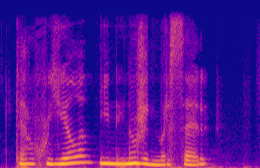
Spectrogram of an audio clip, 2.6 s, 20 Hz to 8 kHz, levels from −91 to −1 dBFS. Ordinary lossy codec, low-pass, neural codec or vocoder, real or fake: none; 7.2 kHz; codec, 16 kHz, 1 kbps, FunCodec, trained on LibriTTS, 50 frames a second; fake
